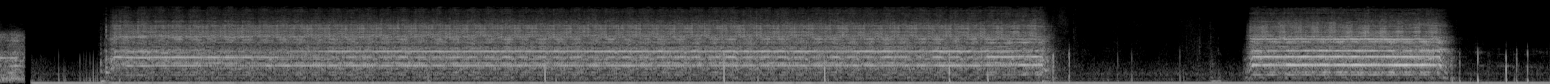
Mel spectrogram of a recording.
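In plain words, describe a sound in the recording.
An electric can opener whirs steadily as it turns a can.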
